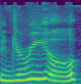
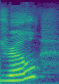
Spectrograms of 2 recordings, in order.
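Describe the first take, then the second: First: The vowel is a long 'ee' sound. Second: The vowel is a short 'ih' sound. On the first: "was pronounced drill" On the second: "I was adamant for quite a while that drill"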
